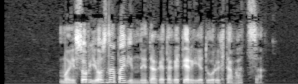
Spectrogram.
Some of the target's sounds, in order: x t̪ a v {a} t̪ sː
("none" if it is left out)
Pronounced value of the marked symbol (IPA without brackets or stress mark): a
